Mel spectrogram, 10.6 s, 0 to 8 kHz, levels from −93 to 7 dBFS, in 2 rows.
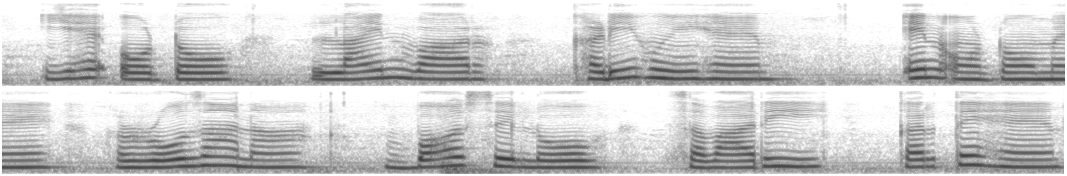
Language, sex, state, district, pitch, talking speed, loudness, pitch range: Hindi, female, Chhattisgarh, Balrampur, 250 Hz, 95 wpm, -26 LUFS, 240-275 Hz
